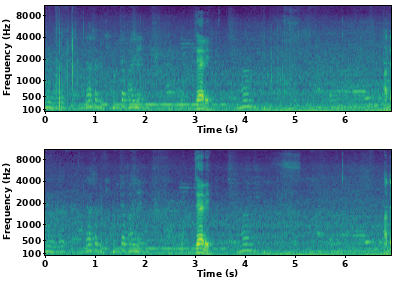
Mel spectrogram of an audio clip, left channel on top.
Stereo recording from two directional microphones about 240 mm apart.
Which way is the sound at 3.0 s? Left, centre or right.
Right.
